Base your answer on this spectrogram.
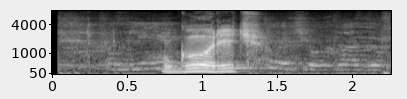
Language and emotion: Russian, neutral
